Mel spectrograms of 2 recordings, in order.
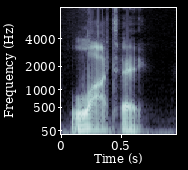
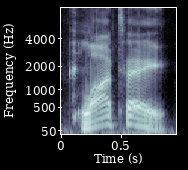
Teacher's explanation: Heavy on the first part, soft on the second. Open your mouth wide for the a sound.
